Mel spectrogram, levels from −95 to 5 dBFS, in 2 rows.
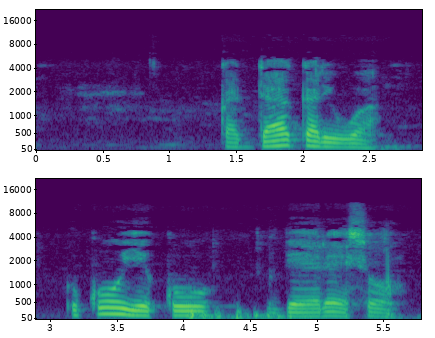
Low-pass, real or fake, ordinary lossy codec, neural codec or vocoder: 10.8 kHz; real; MP3, 64 kbps; none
